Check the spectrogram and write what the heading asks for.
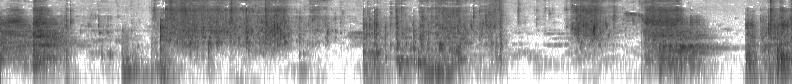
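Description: Water sloshing and splashing as cut fish pieces are washed by hand in a vessel of water, in about six irregular bursts with short pauses between.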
